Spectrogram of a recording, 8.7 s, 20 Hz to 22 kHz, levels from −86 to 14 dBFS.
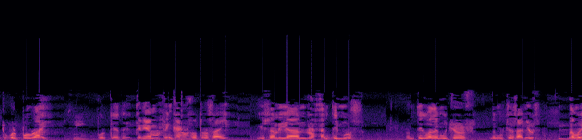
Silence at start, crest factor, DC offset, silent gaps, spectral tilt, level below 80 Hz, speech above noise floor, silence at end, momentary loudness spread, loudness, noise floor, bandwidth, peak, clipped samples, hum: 0 s; 20 dB; under 0.1%; none; -4.5 dB/octave; -50 dBFS; 24 dB; 0 s; 18 LU; -25 LUFS; -48 dBFS; 8.2 kHz; -6 dBFS; under 0.1%; none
